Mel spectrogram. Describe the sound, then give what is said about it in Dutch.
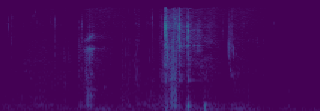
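A quick, quiet sip of strong liquor from a black hip flask: a few crisp, clicky mouth sounds and a short slurp over about a second, with no talking. “Zal ik een slokje nemen? Ja, neem een slokje.”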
